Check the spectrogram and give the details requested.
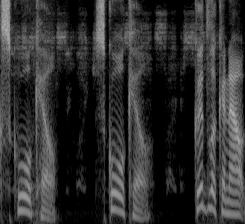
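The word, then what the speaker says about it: Schuylkill: They say shoe kill is pronounced like school kill.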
